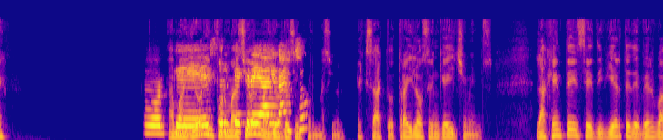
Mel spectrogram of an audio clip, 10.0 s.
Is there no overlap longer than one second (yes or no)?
no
